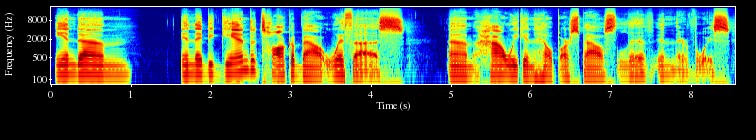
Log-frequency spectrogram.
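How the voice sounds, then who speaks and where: Speaking slowly at a medium pitch with little pitch movement, this middle-aged man has a smooth voice with some vocal fry. He co-hosts a podcast, reflecting in casual conversation with his wife amid many fillers and restarts. The sound is clean studio audio with no echo.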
